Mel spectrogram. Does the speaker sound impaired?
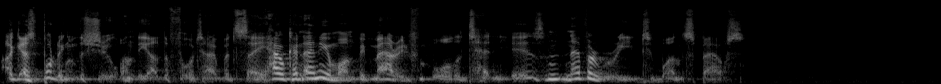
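Yes: spasmodic dysphonia; lost resonance.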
